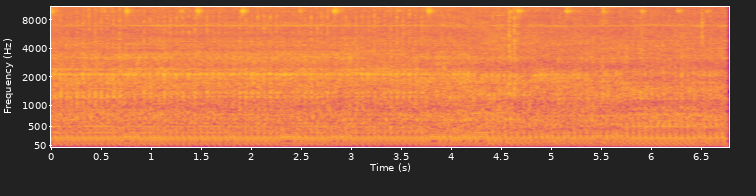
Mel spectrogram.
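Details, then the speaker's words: Hurricane 850W 240V two-stroke generator after refuelling with a lower-oil mix and tightening the loose spark plug: steady even buzz at constant speed with no misses, surging or knocks, running smoother and healthy. "It's even running better. It's running smoother."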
